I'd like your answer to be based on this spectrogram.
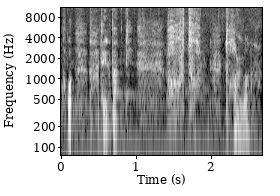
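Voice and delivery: hushed, panicked whispered prayer; a sudden fearful plea, breathed out; frightened whisper. Retold or imitated. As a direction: whisper it like a scared last-minute prayer. Panicked prayer when someone dies.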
